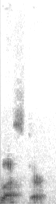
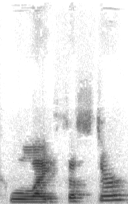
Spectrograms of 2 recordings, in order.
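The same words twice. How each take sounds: First: The name is pronounced the way locals say it. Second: The name is pronounced the way it is spelled. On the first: The speaker calls it right. "but it's actually Leicester" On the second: The speaker calls it wrong. "It looks like Leicester"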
